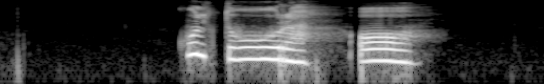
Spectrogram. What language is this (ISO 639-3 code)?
rus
